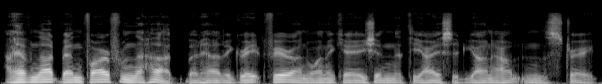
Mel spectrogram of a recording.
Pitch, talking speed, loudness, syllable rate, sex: 90 Hz, 250 wpm, -18 LUFS, 4.9 syllables/s, male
